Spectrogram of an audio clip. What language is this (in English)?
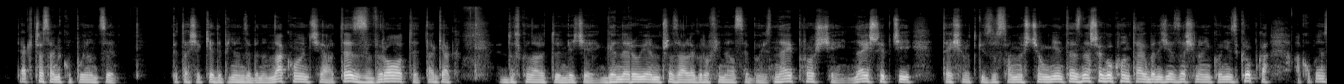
Polish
